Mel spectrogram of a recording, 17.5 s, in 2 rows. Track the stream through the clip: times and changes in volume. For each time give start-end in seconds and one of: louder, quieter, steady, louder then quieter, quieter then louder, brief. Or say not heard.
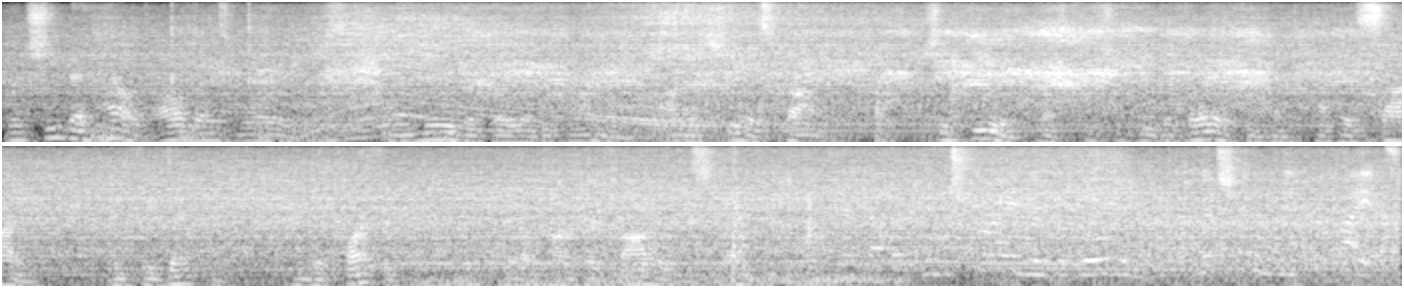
0.0-17.4 louder.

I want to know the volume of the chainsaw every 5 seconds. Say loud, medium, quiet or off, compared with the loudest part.
loud, medium, loud, loud.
